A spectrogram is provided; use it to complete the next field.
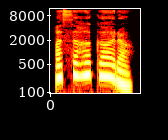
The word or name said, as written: ಅಸಹಕಾರ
